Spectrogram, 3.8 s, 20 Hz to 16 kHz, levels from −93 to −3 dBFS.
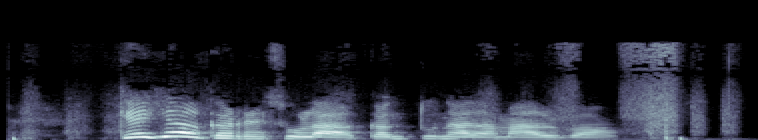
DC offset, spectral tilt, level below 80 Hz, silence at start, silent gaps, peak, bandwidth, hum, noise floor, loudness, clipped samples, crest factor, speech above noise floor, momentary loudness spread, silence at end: under 0.1%; -4 dB/octave; -72 dBFS; 0.1 s; none; 0 dBFS; 11.5 kHz; none; -48 dBFS; -18 LUFS; under 0.1%; 18 dB; 30 dB; 19 LU; 0.4 s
